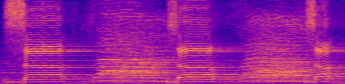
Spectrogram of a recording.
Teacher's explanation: زبان کی نوک اور دونوں دانتوں کے اندرونی کنارے سے ادا ہوتا ہے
